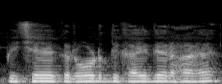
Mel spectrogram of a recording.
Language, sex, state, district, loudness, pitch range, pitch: Hindi, male, Jharkhand, Deoghar, -12 LUFS, 135-145 Hz, 140 Hz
